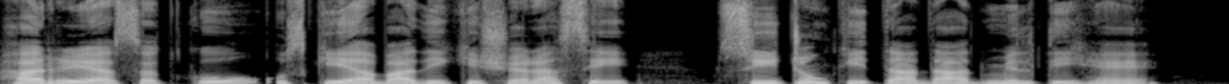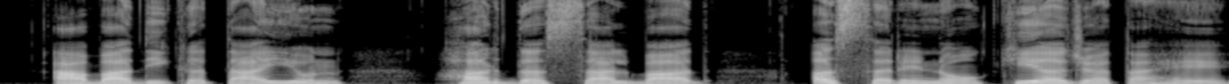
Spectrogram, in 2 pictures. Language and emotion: Urdu, neutral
